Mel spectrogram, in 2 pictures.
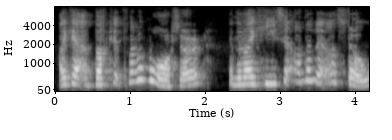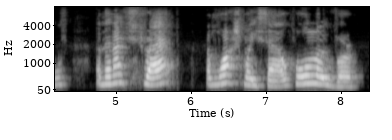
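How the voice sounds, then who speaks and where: A woman voicing a kind, gentle schoolteacher in a storybook reading. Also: sits high, expressive, a little slow, muffled recording, pitched above the performer's own voice. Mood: matter-of-fact.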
